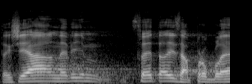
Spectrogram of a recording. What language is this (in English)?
Czech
